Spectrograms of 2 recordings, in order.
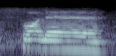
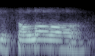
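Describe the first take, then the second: First: The l is light, not emphatic. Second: The l is heavy and emphatic. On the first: The speaker calls it right. "اللام هنا رقيق، مش متفخمة" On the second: The speaker calls it wrong. "لا مش الصلاة"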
